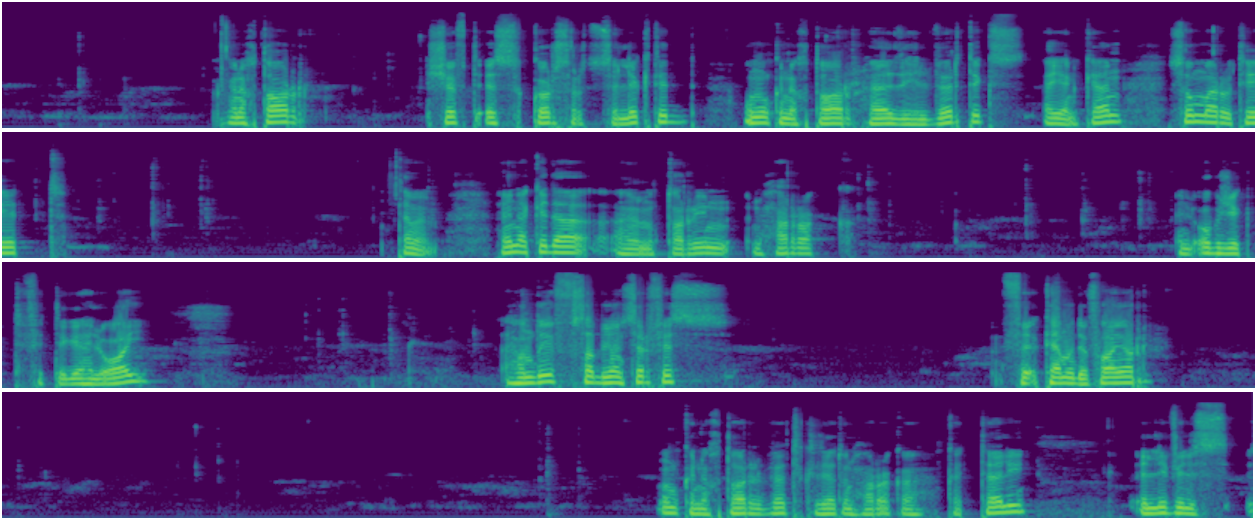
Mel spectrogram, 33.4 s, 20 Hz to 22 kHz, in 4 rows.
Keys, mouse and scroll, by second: 0.4 Tab, 0.7 Tab, 1.4 z, 2.0 click, 2.6 shift+s, 5.3 shift+s, 7.3 KP_7, 8.8 ctrl+middle click, 9.2 alt+shift+middle click, 9.6 ctrl+middle click, 9.9 middle click, 11.1 ctrl+middle click, 11.6 Tab, 12.9 KP_7, 14.0 g, 15.0 alt+shift+middle click, 15.4 ctrl+alt+middle click, 15.9 g, 17.9 KP_1, 18.7 Tab, 19.1 ctrl+alt+middle click, 19.6 z, 20.1 ctrl+middle click, 21.1 ctrl+2, 23.1 click, 23.3 click, 23.6-24.5 drag, 25.2 Tab, 26.3 s, 28.7 Tab, 29.2 click, 29.6 1, 30.6 g, 32.0 Tab, 33.1 click, 33.3 click.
